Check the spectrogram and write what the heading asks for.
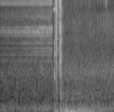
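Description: A low rumble swells up gradually, and about a second in there is a quick cluster of sharp clicks.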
